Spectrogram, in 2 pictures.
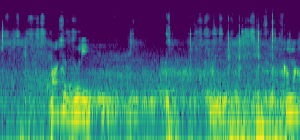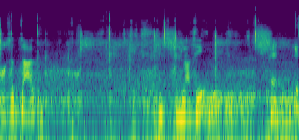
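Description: A man speaks calmly, as if teaching, close by.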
